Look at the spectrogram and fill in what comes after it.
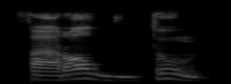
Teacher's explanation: Hati-hati taknya terbawa sifat tebal dari huruf bod. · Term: muraqqaqah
